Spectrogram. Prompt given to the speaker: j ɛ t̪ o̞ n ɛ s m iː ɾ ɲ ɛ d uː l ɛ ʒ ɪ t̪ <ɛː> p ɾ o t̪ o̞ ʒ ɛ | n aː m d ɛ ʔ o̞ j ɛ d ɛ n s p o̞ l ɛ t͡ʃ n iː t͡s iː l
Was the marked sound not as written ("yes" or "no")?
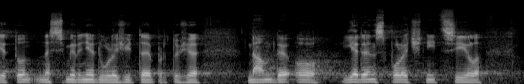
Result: no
